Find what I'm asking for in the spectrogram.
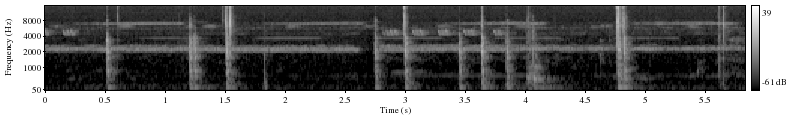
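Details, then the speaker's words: Sharp, irregular clicks, about a dozen in six seconds, as the idle-up solenoid is wired directly to battery positive while checking for RPM drop with the AC on; the solenoid switch works properly. "Nah, karena tadi ada bunyi cetek-ceteknya, berarti bisa dipastikan switch ini berfungsi bagus ya guys, masih bagus, masih berfungsi dengan semestinya."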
